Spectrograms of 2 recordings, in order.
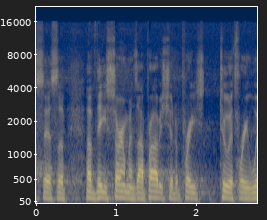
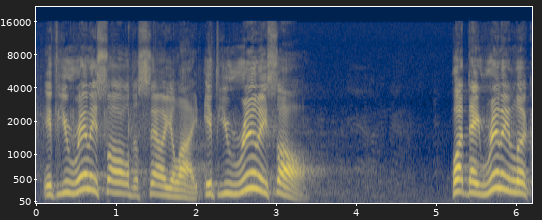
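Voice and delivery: higher and louder preaching, pressing hard; 6 semitones higher, 8 dB louder than usual. Real, not acted. Pastor warning younger ladies about airbrushed movie stars, fervent preaching. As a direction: drive each point home.

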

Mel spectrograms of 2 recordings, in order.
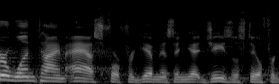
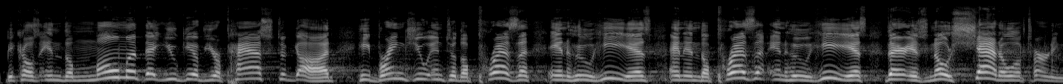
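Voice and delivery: full-force preaching, louder and higher; 7 semitones higher, 9 dB louder than usual. Real, not acted. Pastor carried away before his congregation, preaching at full force. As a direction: preach it out to the whole church. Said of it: "I'm preaching".

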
